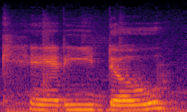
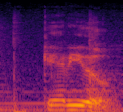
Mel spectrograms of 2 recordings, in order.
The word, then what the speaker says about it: querido: Y la D, cuando hay palabras con una D, no suena igual que en inglés tampoco. Por ejemplo, la palabra querido. No se dice querido, es querido.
